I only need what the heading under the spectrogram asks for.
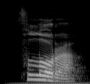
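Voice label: "flora", Azerbaijani; Orfoqrafiya Lüğəti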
